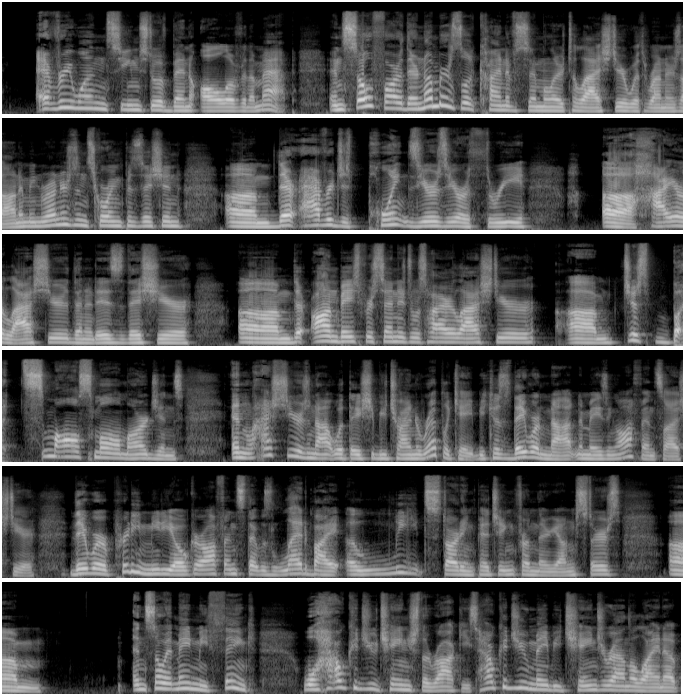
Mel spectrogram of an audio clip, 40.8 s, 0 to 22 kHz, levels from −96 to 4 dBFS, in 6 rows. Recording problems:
uneven, jittery; strongly; from 9 to 36 s

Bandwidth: 15 kHz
